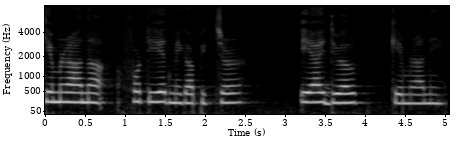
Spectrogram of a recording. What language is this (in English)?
Manipuri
